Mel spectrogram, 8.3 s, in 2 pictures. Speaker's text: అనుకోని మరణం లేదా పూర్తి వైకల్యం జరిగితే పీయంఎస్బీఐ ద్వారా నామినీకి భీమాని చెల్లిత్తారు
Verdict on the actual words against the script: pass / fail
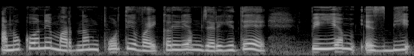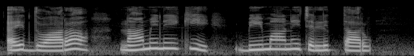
fail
